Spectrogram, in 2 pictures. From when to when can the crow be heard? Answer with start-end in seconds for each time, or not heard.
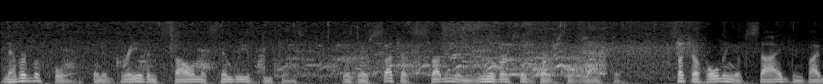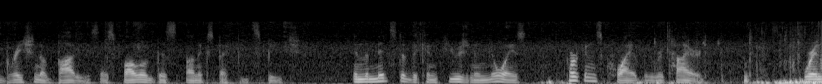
not heard.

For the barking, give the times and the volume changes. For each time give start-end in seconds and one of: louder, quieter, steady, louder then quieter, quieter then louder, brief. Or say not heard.
0.6-6.1 louder.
